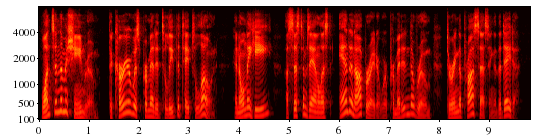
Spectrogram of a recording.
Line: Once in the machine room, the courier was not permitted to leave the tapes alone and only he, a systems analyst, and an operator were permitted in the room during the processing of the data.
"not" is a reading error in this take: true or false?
true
